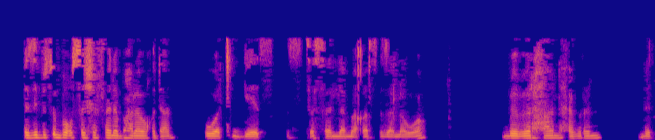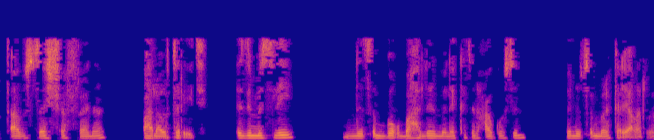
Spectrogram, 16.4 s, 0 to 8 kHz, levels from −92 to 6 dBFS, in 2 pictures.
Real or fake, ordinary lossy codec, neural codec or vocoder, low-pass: real; MP3, 24 kbps; none; 7.2 kHz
